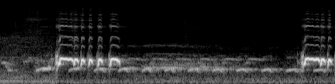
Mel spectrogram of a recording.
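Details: Local wild zebra dove in full song, played to draw other doves into singing: a rapid staccato burst of bright cooing notes, then a lower murmuring tail, and a second burst starting at the end.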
